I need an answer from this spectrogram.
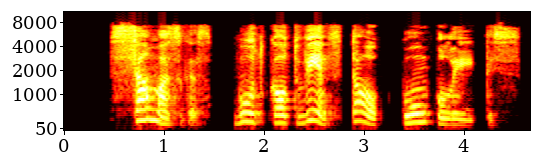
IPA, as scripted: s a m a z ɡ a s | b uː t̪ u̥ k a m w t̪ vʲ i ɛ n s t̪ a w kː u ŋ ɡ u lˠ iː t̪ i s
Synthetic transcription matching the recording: s a m a z ɡ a s | b uː t̪ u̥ k a w t̪ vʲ i ɛ n s t̪ a w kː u ŋ k u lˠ iː t̪ i s

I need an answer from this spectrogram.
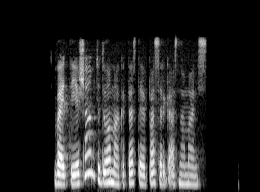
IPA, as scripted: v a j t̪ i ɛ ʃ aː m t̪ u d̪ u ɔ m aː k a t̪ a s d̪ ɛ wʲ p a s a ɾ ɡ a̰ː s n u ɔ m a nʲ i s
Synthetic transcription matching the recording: v a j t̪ i ɛ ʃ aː m t̪ u d̪ u ɔ m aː k a t̪ a s t̪ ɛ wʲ p a s a ɾ ɡ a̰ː s n u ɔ m a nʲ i s

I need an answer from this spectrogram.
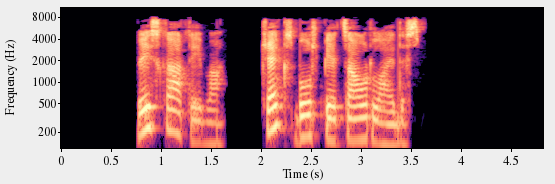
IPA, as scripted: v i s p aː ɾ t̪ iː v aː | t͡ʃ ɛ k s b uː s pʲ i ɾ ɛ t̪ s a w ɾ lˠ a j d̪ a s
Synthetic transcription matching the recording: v i s k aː ɾ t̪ iː b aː | t͡ʃ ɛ k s b uː s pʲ i ɛ t̪ s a w ɾ lˠ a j d̪ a s

